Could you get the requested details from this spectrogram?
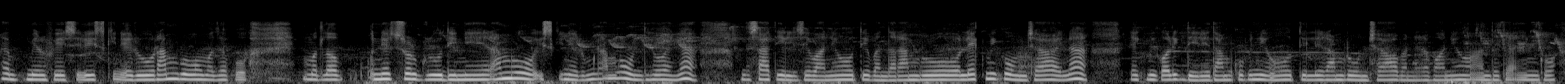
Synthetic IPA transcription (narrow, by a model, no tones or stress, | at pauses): meɾopʰesʌɾuiskinɦʌɾuɾamroɦomʌd͡zakomʌt̪lʌb | net͡suɾʌlɡrod̪ineɾamroḭskinʌɾupʌnramroɦunt̪ʰjoɦʌjnʌmʌnt̪ʌsat̪ʰiɦʌɾulet͡sãĩbʱʌnjot̪jobʱʌnd̪aɾamrolekʰmikːoɦunt͡sʰʌɦʌjnʌ | lekʰmikʌɾikd̪ʱeɾed̪amkopʌniɦot̪jeleɾamroɦunt͡sʰʌbʱʌneɾʌbʱʌnjoʌ̰nd̪oʈa̰niŋko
